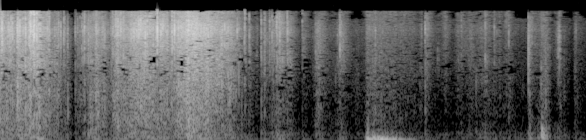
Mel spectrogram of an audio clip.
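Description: Clear plastic clothing bag crinkling and tearing as it is opened, loudest over the first two seconds, then softer rustling. A dull thump comes a little before three seconds in.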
